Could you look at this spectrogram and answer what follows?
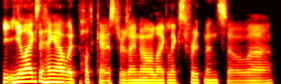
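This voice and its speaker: Belgian male podcast host, Dutch native, low smooth voice, dry close-miked sound; easygoing chat. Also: normal speed, no echo. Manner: relaxed, friendly, many fillers. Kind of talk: casual interview chat.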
